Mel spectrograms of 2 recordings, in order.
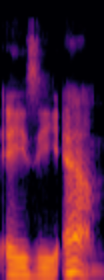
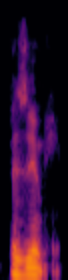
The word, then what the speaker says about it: AZM: that must be pronounced azm but it's just a stylized way of writing Azumi so yeah and then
